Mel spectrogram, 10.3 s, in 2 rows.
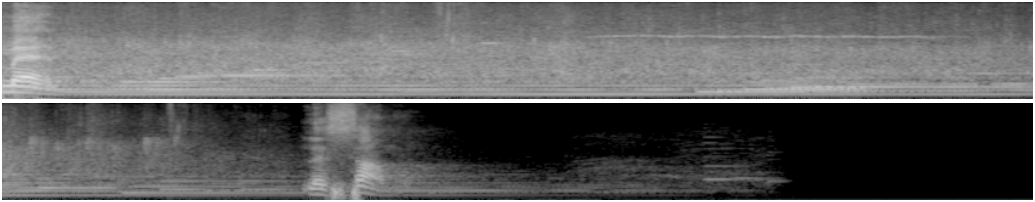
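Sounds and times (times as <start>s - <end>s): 
speech: 0.0s - 0.4s, 6.7s - 7.2s
audience applause: 0.0s - 6.4s.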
